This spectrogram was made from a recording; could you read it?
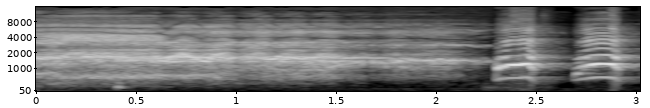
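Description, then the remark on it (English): A person's voice imitates an owl hoot, starting with a long, strained, drawn-out call and then two short, sharp whooping hoots, loud with no other talking. “That's an owl sound.”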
